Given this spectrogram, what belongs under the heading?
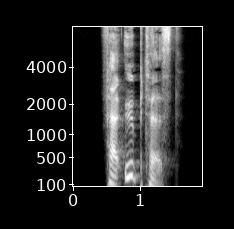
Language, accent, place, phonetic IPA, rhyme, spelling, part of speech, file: German, Germany, Berlin, [fɛɐ̯ˈʔyːptəst], -yːptəst, verübtest, verb, De-verübtest.ogg
- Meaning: inflection of verüben: 1. second-person singular preterite 2. second-person singular subjunctive II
